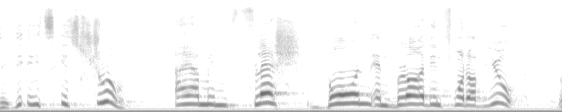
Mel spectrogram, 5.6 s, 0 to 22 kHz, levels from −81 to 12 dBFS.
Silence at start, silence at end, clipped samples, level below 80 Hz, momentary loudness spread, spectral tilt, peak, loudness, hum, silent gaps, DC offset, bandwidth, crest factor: 0 s; 0 s; under 0.1%; -82 dBFS; 12 LU; -4 dB/octave; -24 dBFS; -42 LUFS; none; none; 0.5%; 16 kHz; 18 dB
